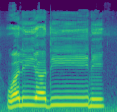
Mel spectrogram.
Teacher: یا کے اوپر زبر ہے، زبر کو جلدی پڑھیں، تھوڑا بھی نہ کھینچیں۔ یا ساکن سے پہلے زیر ہے، اس لیے یا مدہ ہوگی، یا مدہ کو ایک الف کے برابر کھینچ کر پڑھیں۔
